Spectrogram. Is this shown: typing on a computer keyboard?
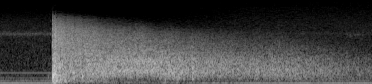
no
